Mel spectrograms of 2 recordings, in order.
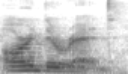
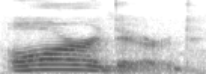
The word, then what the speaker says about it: ordered: pronúncia deles I ordered lembra do som do Ed gente que a gente não pronuncia normalmente Então não é ordered é i ordered a sandwich with a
